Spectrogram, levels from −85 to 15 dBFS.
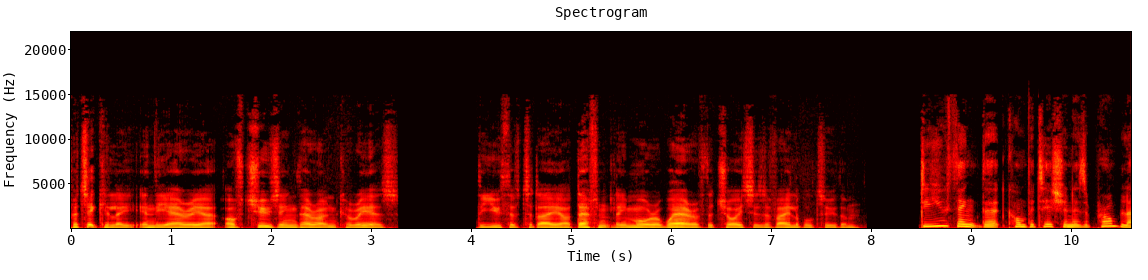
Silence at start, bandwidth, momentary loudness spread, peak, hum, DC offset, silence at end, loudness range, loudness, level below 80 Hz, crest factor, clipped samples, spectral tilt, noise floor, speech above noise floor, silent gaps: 0 s; 14.5 kHz; 10 LU; -6 dBFS; none; under 0.1%; 0 s; 3 LU; -22 LUFS; -42 dBFS; 16 dB; under 0.1%; -6 dB/octave; under -90 dBFS; over 69 dB; 3.30-4.04 s, 7.97-8.48 s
